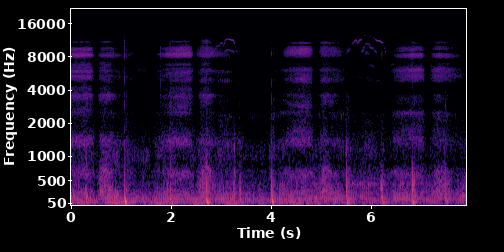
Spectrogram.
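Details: Sleeping pet dog snoring beside a cat it lives with, low rumbling breaths with sharper snorting pulses about every one and a half seconds over a steady hum.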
